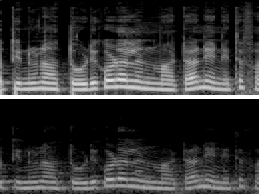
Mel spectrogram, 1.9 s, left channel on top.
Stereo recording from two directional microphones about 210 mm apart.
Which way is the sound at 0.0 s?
45° left (ahead or behind).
